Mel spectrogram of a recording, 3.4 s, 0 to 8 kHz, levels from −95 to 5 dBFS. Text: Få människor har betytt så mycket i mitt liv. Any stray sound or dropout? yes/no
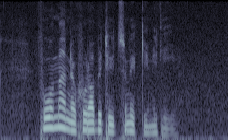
no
